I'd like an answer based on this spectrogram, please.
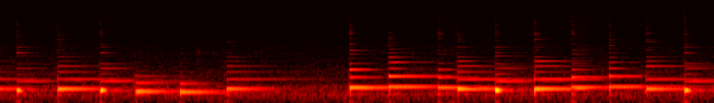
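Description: Background music on a plucked string instrument: a slow tune of single notes, each struck sharply and fading away, about two a second, with a pause of about a second midway.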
